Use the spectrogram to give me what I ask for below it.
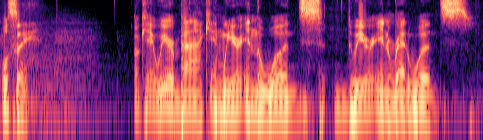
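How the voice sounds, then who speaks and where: Excitable man doing gameplay commentary. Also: mid-range voice, normal speed, no room sound. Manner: casual, excitable, swears often. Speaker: game streamer and video creator.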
